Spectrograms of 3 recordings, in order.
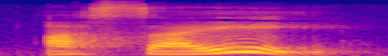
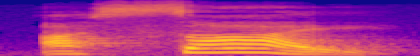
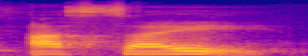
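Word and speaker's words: açaí: come on this one is written with stress on the last syllable its acai not acai do you know this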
